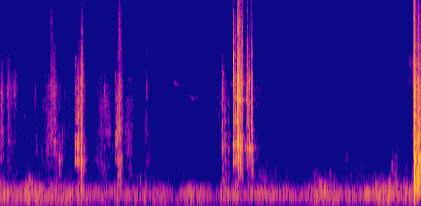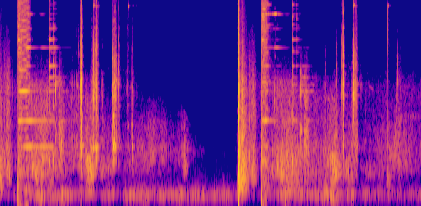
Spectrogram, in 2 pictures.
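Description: Two bolt-action precision rifle shots about five seconds apart, fired from a standing supported position on a barricade, each followed by a long echo. Sharp metallic clicks of the rifle being loaded and its bolt worked come before and between the shots.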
